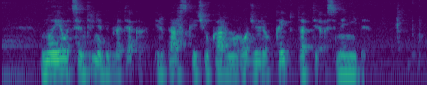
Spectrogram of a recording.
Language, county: Lithuanian, Panevėžys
